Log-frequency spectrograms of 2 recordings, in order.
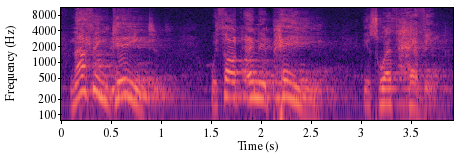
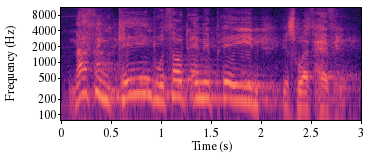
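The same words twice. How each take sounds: First: It is spoken slowly and deliberately. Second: It is spoken at a normal pace.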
